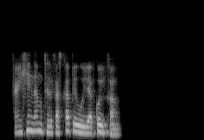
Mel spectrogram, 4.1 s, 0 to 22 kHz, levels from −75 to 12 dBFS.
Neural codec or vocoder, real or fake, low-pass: codec, 24 kHz, 0.9 kbps, DualCodec; fake; 5.4 kHz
